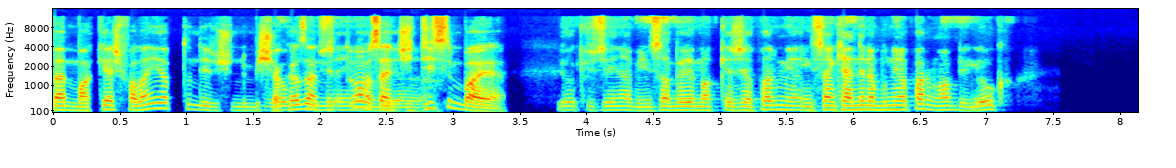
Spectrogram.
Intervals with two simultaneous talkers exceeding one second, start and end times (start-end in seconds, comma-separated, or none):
1.5-3.0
